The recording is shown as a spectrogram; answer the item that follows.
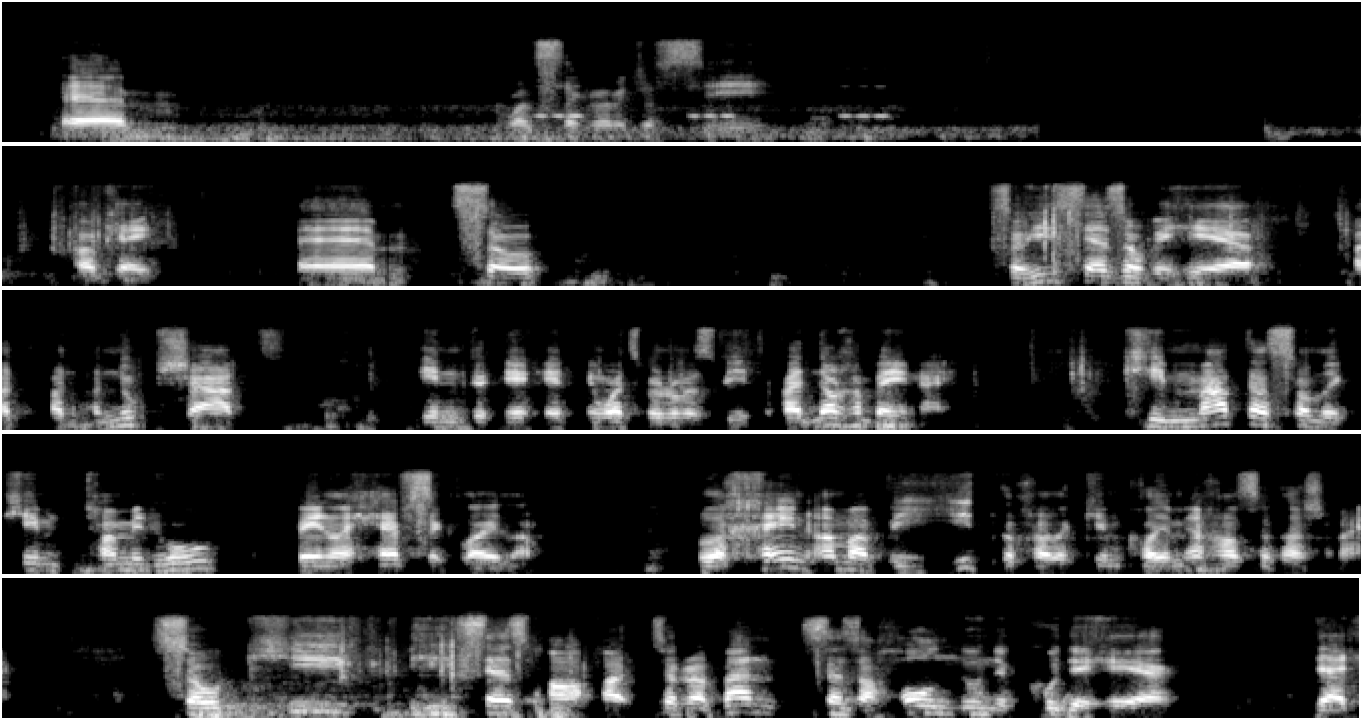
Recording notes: This shiur take place over Zoom on Motzei Shabbos.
